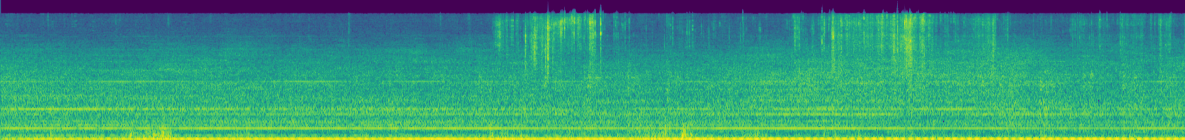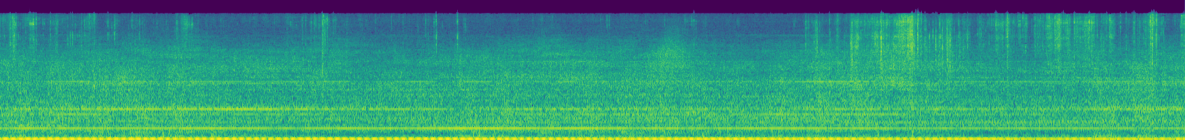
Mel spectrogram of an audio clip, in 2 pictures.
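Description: Autorack freight cars rolling past at a steady speed: a continuous low rumble of steel wheels on rail with steady whining tones, and bursts of metallic rattling and clanking a few times.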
